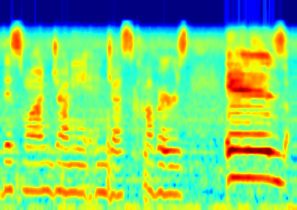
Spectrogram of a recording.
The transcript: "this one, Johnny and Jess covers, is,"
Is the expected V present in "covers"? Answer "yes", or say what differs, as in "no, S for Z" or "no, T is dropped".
yes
